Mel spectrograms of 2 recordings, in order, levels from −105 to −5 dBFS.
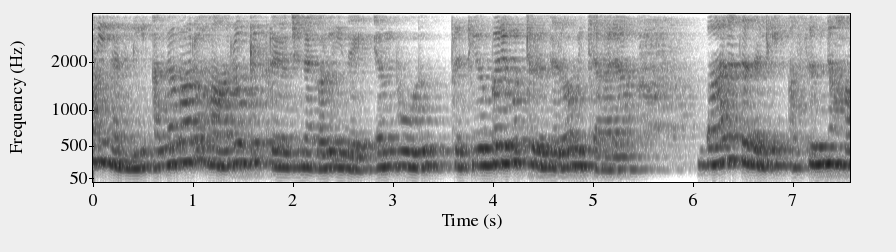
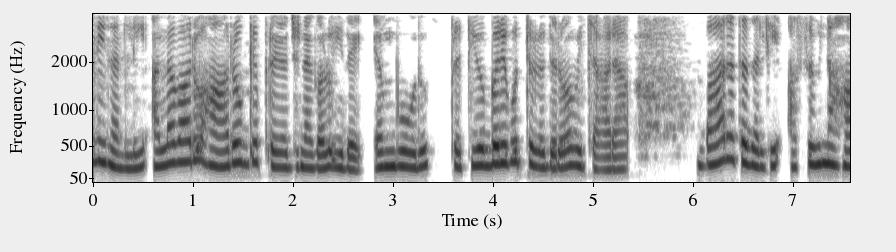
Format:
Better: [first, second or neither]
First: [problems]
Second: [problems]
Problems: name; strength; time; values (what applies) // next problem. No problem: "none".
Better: second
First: room echo; dies away in 0.9 s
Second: none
